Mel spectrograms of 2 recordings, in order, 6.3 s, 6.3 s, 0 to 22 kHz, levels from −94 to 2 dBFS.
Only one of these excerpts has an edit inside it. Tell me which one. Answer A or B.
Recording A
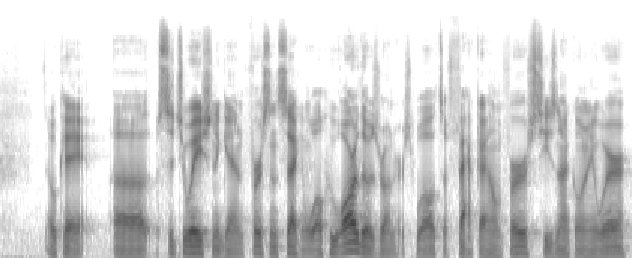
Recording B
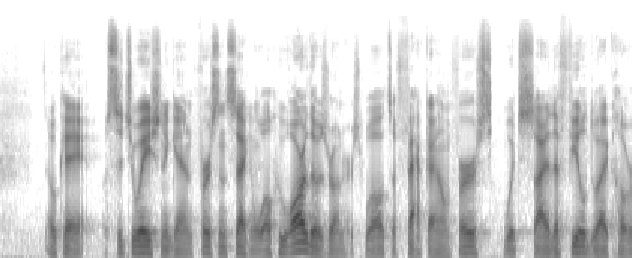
B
